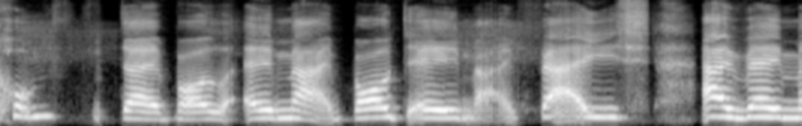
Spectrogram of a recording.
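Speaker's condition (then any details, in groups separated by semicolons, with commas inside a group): Cerebral palsy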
